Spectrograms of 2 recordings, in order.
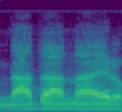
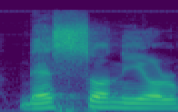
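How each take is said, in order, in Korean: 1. 이 이름은 na-da-na-el처럼 발음해요. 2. 이 이름은 ne-seo-ni-eol처럼 발음해요. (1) "옛날에 읽을 때는 나다나엘 호손 이렇게 읽었는데" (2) "요즘은 원어 발음에 가깝게 읽도록 그렇게 되어 있어서 네서니얼"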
